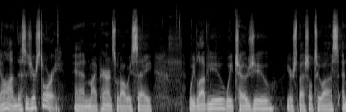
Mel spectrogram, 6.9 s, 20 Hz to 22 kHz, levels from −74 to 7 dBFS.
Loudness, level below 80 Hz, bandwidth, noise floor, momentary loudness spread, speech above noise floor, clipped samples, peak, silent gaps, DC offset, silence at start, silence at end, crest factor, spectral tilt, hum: -22 LUFS; -44 dBFS; 16.5 kHz; -44 dBFS; 8 LU; 23 dB; under 0.1%; -4 dBFS; none; under 0.1%; 0 s; 0 s; 18 dB; -4.5 dB/octave; none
